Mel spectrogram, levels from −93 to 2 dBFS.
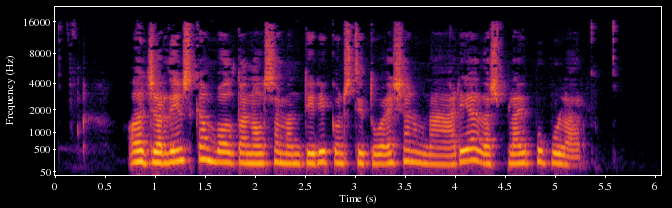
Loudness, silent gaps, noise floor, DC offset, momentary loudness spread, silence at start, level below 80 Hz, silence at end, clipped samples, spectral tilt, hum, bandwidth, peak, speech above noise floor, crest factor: -19 LUFS; none; -48 dBFS; under 0.1%; 8 LU; 0.75 s; -64 dBFS; 0.8 s; under 0.1%; -4.5 dB/octave; none; 16.5 kHz; -4 dBFS; 30 dB; 16 dB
